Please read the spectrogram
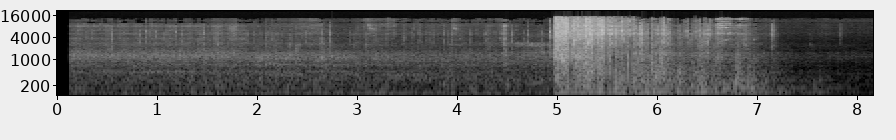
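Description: A car driving with steady road and engine noise, then a loud collision about five seconds in that dies away over about two seconds.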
